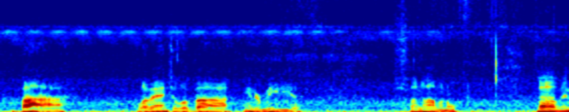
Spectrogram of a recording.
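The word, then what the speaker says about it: Lavandula × intermedia: a hybrid like a cross between so it's pronounced by love angela by intermedia phenomenal and it's called phenomenal because it is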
